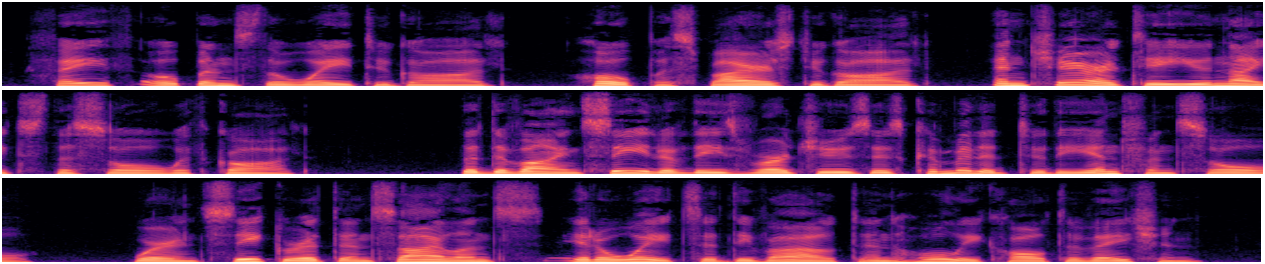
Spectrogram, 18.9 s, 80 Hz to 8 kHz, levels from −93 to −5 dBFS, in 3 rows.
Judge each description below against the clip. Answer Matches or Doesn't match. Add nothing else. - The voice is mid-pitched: Doesn't match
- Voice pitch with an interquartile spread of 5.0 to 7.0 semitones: Matches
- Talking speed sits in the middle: Doesn't match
